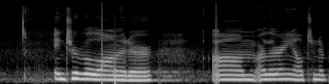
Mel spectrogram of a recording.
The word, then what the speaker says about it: intervalometer: Intervvelometer. Um, are there any alternate pronunciations?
